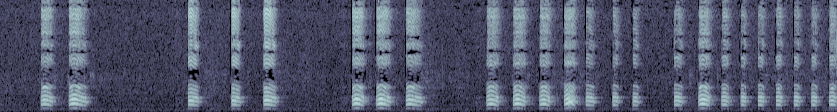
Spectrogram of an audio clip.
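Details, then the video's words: A Shih Tzu barking in a mini fight in Kochi, Japan: yaps in pairs and threes separated by short pauses, speeding into a quick, even string of barks by the end. "Shih Tzu kochi japan new [mini] fight !"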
